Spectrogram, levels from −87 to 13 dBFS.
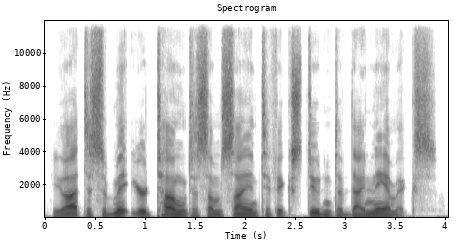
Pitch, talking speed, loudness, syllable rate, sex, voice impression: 110 Hz, 180 wpm, -18 LUFS, 5.0 syllables/s, male, very masculine, middle-aged, very thick, very tensed, powerful, bright, slightly hard, clear, fluent, slightly raspy, cool, very intellectual, slightly refreshing, sincere, calm, very friendly, very reassuring, unique, elegant, slightly wild, sweet, lively, kind, slightly intense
